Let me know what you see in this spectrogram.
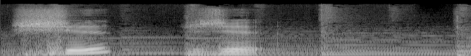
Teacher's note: നേരത്തെ നമ്മൾ അഫ്രിക്കേറ്റ്സ് ച് ജ് പലേറ്റോ ആൽവിയോളാർ ആണെന്ന് പറഞ്ഞിരുന്നു. ഇത് പലേറ്റോ ആൽവിയോളാർ ആയി തന്നെ വരുന്ന ഫ്രിക്കേറ്റീവ്സ് ആണ് ഷ് ഴ്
